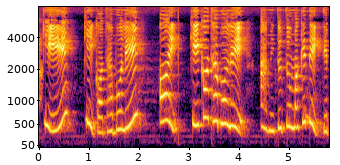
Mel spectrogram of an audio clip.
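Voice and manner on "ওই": ordinary delivery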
